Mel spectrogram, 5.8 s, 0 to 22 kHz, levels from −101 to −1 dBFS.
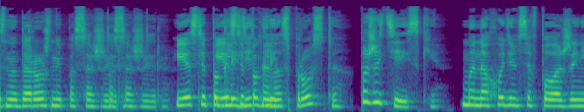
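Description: A second capture path or misaligned edit likely mixed the audio in twice from 1.01 to 2.76 s, a doubled audio track trailing around 400 ms behind at similar loudness.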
